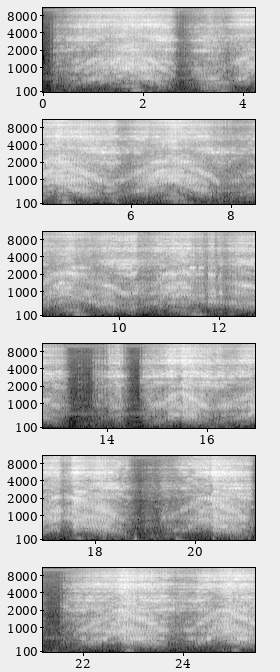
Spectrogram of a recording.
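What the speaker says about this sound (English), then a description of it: "I'm just going to stop the lathe just to get rid of some of the shavings" A lathe hollowing tool cuts inside a dry wooden vessel, worked by feel, giving loud, rasping scrapes in repeated rising-and-falling strokes, broken by short pauses between passes.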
